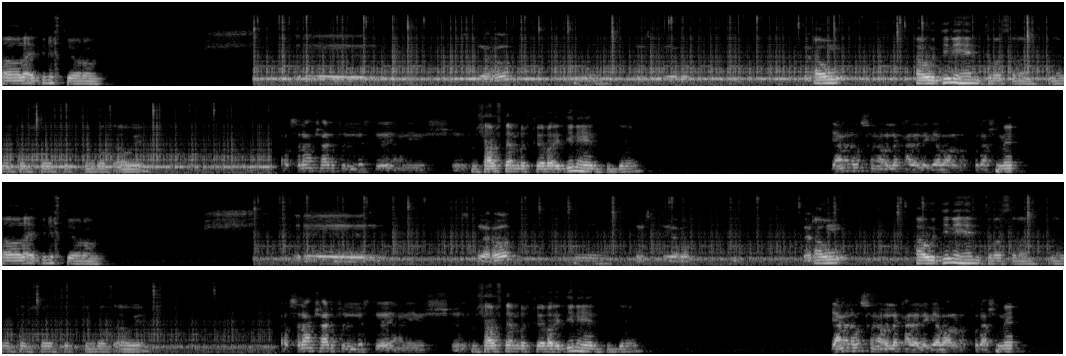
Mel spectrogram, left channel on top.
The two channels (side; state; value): both; normal; correlation 0.64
